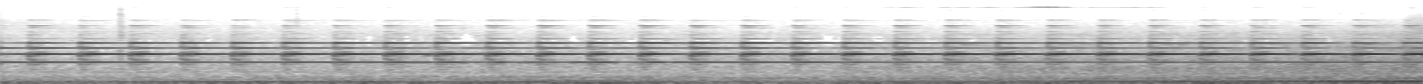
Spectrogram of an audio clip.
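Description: Railroad grade-crossing warning bell ringing at an active crossing, an even rapid clanging of about three strikes a second. Under it is the low rumble of an approaching Metra commuter train, which grows louder near the end.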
